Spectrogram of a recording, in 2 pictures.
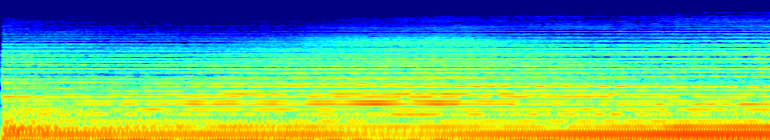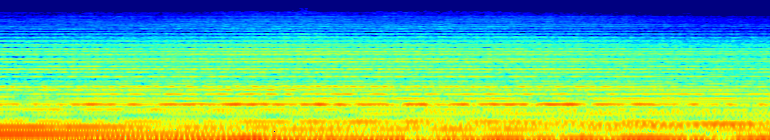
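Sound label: Music Neutral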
